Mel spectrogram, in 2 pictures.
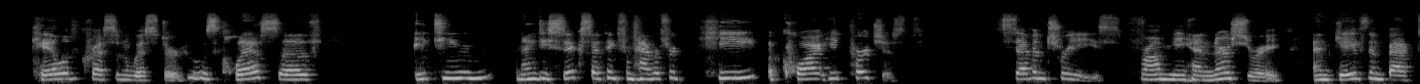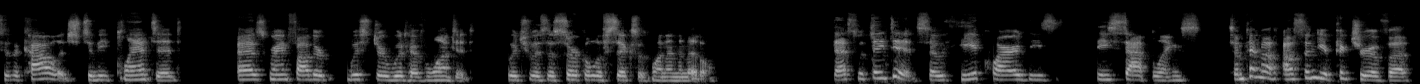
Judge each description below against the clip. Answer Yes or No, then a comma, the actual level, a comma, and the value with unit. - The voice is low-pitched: No, high, 230 Hz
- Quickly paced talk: No, average, 140 wpm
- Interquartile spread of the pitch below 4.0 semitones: No, average, 4.4 semitones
